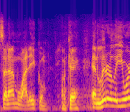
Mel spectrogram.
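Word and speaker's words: As-salamu alaykum: welcome to do that but it's Salaam alaikum okay in Arabic they have a cup they have some some alphabets that are difficult some of their pronunciation some vowels and one of them is the eye ok so it's salaamu alaikum ok and literally you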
